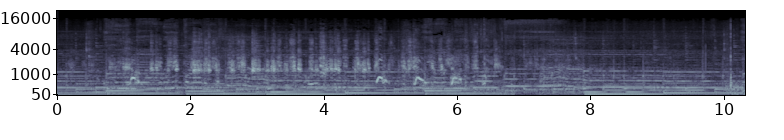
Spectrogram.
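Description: Domestic ducks quacking in a rapid, crowded run of calls, starting about a second in and stopping a little past halfway, over background music with a steady bass line.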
